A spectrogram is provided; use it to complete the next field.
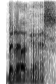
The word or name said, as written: bragas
